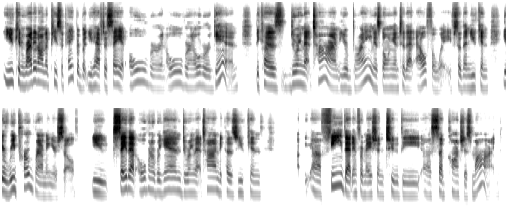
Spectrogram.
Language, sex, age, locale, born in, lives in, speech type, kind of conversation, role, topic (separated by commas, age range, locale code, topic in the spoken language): English, female, 50-54, en-US, United States, United States, conversation, advice, advisor, How can I manage daily stress from responsibilities?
